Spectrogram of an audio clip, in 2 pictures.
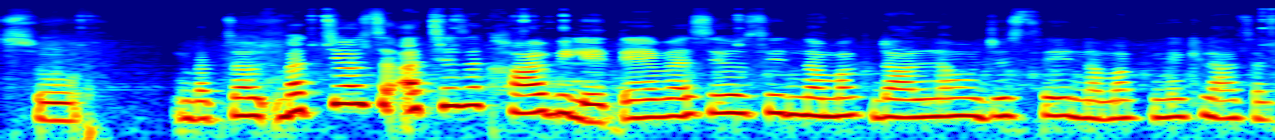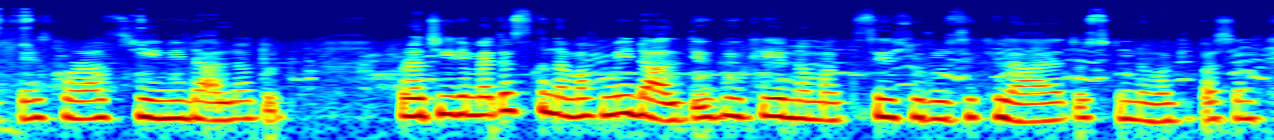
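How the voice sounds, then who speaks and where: A young woman, a mother, chatting casually to her vlog audience at home in a rambling, homely way, often filling pauses as she talks. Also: fairly high pitch, dark tone. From India. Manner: rambling and homely, fills with "matlab".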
